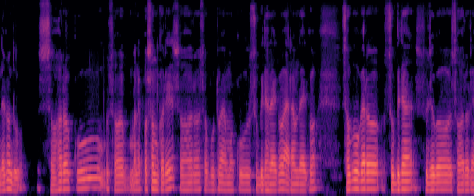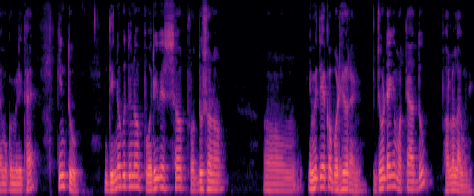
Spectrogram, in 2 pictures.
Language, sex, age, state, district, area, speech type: Odia, male, 45-60, Odisha, Bhadrak, rural, spontaneous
